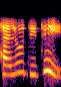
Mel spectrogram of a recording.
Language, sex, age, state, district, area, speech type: Bengali, female, 18-30, West Bengal, Uttar Dinajpur, urban, conversation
